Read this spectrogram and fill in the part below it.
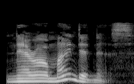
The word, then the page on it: narrow-mindedness: British English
